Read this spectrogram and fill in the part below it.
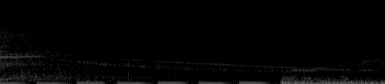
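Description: Footsteps fall slowly on pavement.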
